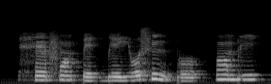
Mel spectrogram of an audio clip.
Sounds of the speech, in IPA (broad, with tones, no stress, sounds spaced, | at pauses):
h ɛ̃˧ f ɔ̃˧ k͡p e˨ ɡ͡b e˨ j o˨˦ s ĩ˦˨ ɡ͡b o˧ | ɔ̃˦ b i˦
